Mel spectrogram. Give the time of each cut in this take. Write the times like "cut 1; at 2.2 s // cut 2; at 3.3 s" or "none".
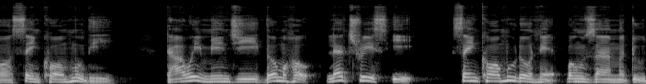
cut 1; at 3.2 s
